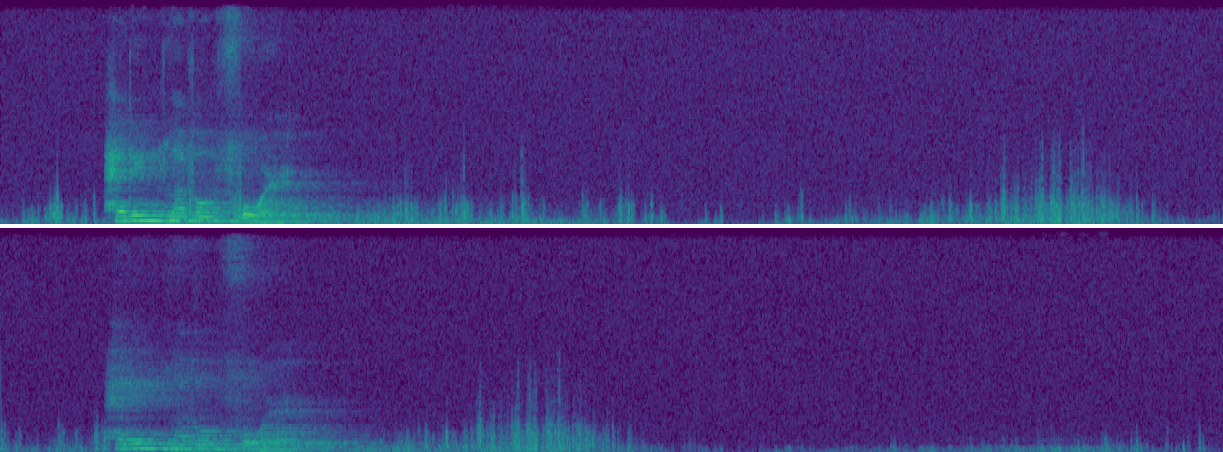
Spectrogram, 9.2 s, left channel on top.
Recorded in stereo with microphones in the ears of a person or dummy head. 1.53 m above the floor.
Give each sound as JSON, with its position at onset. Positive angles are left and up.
{"t": 0.8, "sound": "a woman speaking", "side_deg": 55, "distance_m": 0.7}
